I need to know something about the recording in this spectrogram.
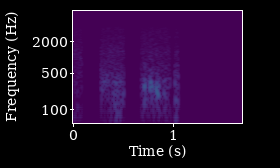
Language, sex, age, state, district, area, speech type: Sindhi, male, 18-30, Gujarat, Surat, urban, conversation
